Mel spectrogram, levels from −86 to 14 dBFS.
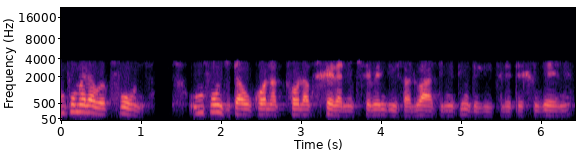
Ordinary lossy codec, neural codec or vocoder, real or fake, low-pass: none; none; real; 3.6 kHz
